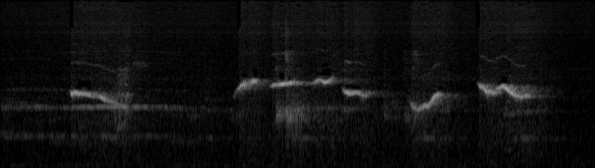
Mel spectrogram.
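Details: Black-collared starling singing while training its voice to imitate the red-whiskered bulbul: clear whistled phrases, some rising and some falling, in four bursts over a steady faint background tone, with short gaps between them.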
